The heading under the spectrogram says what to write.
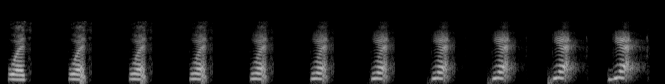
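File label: Proto-Indo-European wed to Armenian gjet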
